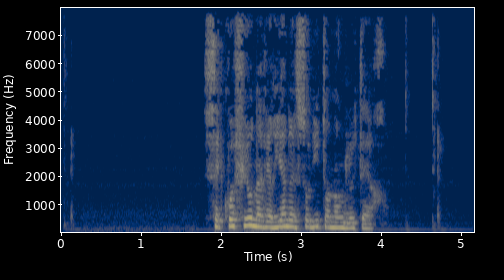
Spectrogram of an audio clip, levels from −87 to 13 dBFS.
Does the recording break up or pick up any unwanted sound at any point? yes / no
no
